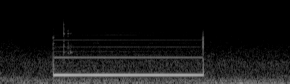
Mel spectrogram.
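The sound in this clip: A telephone line tone plays while a call is placed. It is a single steady mid-pitched beep lasting about a second and a half, constant in pitch and loudness, over faint background hiss.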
